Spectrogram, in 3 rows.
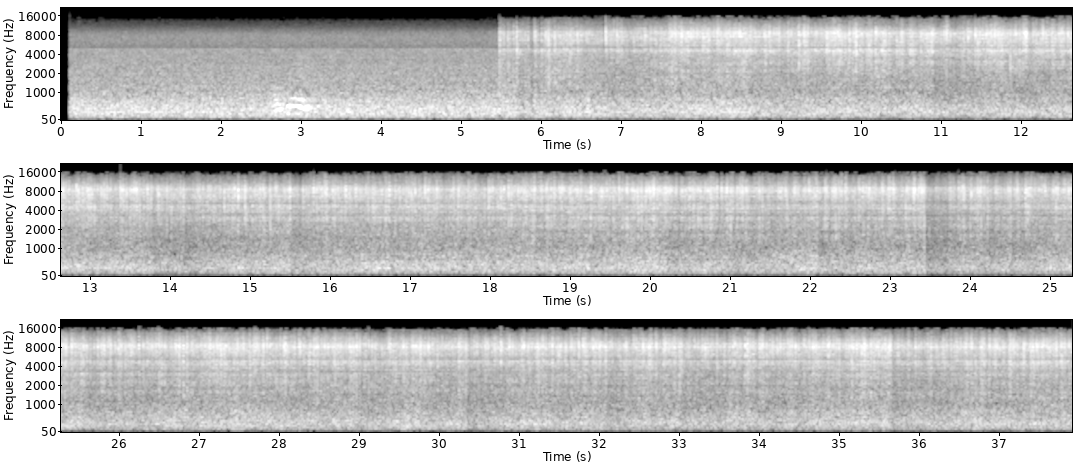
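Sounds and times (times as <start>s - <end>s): arc welding sizzle: 5.4s - 37.9s.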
